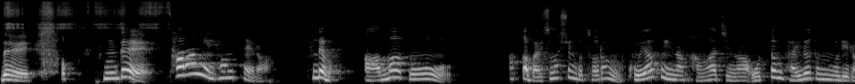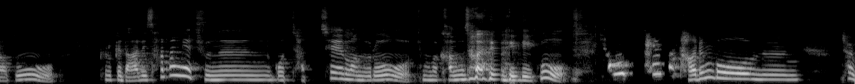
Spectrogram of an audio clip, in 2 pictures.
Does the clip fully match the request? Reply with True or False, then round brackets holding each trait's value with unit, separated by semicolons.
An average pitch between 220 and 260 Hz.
True (230 Hz)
